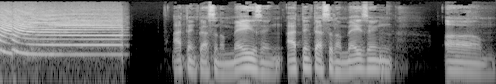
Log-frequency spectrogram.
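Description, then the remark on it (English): A single loud, brassy air horn blast holds steady for about a second and a half, cuts off abruptly, and then people start talking after a short pause. “But either way, hit those people with the air horns.”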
